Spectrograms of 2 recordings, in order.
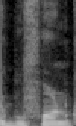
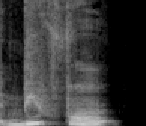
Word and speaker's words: Buffon: Me da mucha risa que mi maestra de historia y filosofía de la biología en la carrera, primer semestre, insistía muchísimo en pronunciar el nombre de Buffon correctamente. Entonces, cada vez que hablaba de Buffon decía Buffon. Y era como, señora, puede decir Buffon, no pasa nada.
